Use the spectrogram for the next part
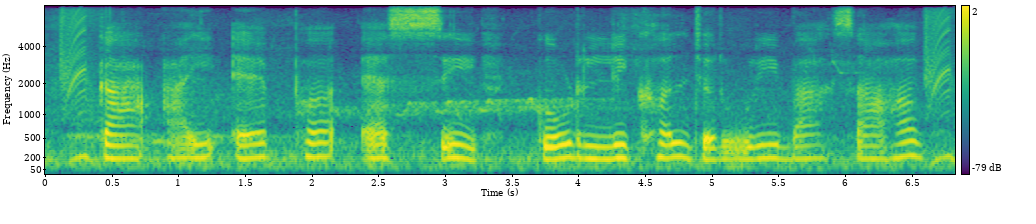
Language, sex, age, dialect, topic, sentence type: Bhojpuri, female, 31-35, Western, banking, question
